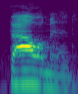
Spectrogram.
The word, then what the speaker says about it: phthalimide: The way you want to pronounce this word is don't say think the pH is silent. So it's this phthalimide. Don't say the F sound.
